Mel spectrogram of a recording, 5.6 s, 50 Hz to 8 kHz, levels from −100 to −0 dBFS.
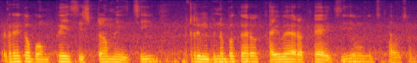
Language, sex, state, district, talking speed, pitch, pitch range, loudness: Odia, male, Odisha, Malkangiri, 150 wpm, 125 Hz, 115-130 Hz, -14 LUFS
